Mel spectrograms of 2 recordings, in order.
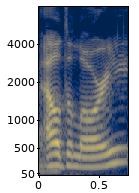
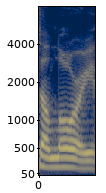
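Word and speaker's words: Elordi: have not seen Jacob El delori is that how you say his name El delori elori uh allori oh it's allori there's no D in it okay el delori el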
